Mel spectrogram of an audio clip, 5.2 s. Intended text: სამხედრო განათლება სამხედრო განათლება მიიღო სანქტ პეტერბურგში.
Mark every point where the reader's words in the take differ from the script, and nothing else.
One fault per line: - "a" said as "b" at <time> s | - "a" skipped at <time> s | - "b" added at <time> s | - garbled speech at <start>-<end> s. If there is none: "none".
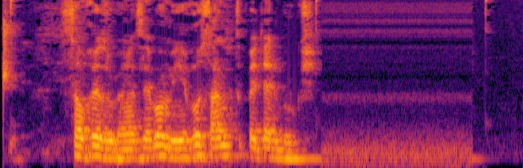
- "სამხედრო განათლება" skipped at 1.6 s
